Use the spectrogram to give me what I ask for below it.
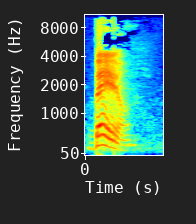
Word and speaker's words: BAMN: The national structure and legal counsel for Antifa is run through a front group called BAM. It rhymes with DAM, B-A-M-N, which stands for By Any Means Necessary, and was originally called the Revolutionary Workers League.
